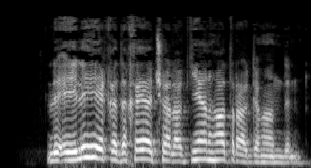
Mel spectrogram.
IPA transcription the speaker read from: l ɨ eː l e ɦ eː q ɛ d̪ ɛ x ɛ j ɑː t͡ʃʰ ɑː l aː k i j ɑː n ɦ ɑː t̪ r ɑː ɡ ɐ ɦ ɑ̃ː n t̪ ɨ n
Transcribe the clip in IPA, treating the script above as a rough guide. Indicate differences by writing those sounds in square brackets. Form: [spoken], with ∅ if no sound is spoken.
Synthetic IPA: l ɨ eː l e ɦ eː q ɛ d̪ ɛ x ɛ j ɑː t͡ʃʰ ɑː l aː k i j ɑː n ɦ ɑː t̪ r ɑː ɡ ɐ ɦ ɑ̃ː n [d̪] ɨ n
